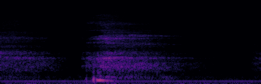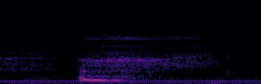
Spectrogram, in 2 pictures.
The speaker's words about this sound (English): You're panting so fucking hard.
